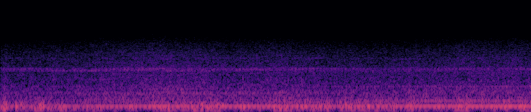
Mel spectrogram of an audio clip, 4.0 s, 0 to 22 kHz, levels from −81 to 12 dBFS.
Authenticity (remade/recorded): recorded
